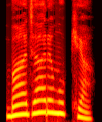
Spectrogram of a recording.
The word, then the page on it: ಬಾಜಾರಮುಖ್ಯ: Kannada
